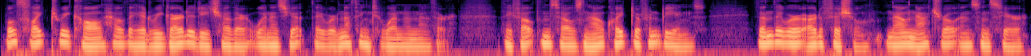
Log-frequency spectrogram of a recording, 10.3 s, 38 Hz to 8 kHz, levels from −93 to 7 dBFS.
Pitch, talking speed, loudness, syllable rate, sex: 115 Hz, 200 wpm, -16 LUFS, 6.3 syllables/s, male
